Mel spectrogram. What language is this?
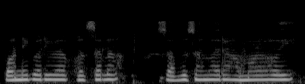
Odia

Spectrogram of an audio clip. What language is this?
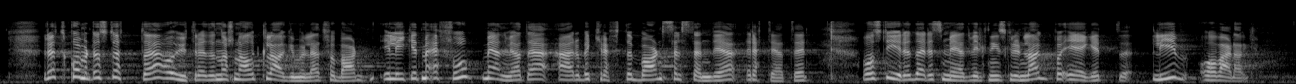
Norwegian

